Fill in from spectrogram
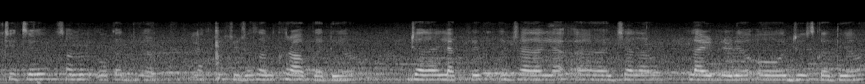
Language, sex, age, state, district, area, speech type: Dogri, female, 18-30, Jammu and Kashmir, Kathua, rural, spontaneous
